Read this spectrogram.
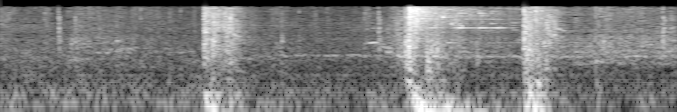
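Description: Sword blows land with heavy impacts in a fight.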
